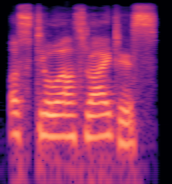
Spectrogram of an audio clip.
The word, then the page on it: osteoarthritis: Indian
